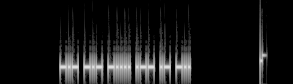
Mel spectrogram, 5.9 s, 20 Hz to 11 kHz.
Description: Morse code, heard as a keyed tone, about 30 wpm, 700 Hz. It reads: KK6WAD
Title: USA Call Signs - 6 Characters - 2x Character Spacing - 30wpm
